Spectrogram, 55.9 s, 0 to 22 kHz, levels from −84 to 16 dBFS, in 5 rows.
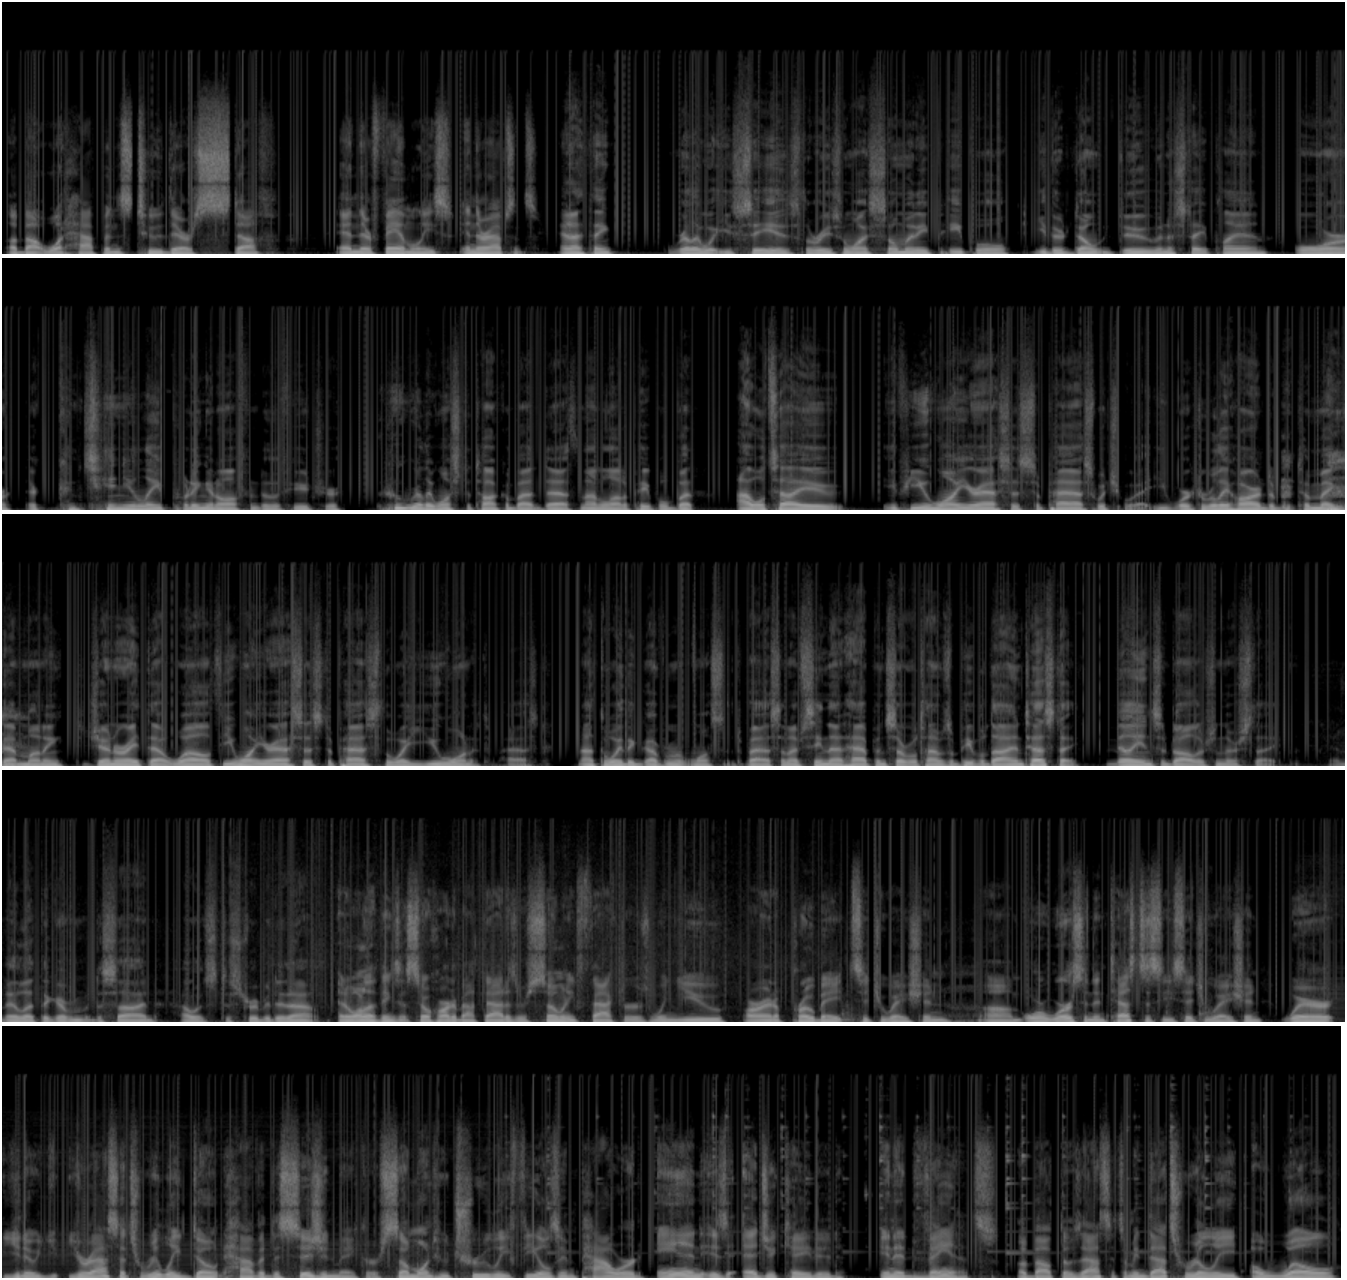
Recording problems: household noises; faint; from 33 s on; 25 dB below the speech
crackle, like an old record; faint; 20 dB below the speech

